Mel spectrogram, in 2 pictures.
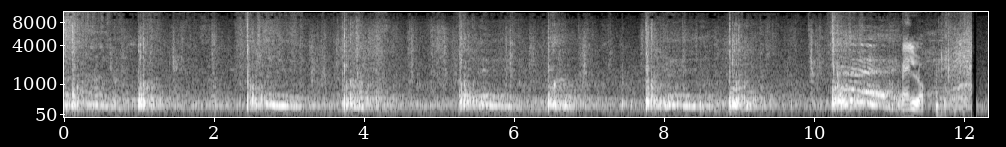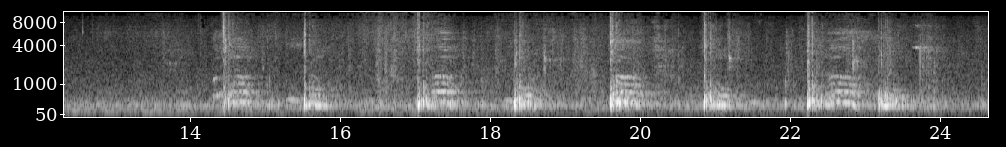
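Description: Tennis players grunt loudly as they hit the ball.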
